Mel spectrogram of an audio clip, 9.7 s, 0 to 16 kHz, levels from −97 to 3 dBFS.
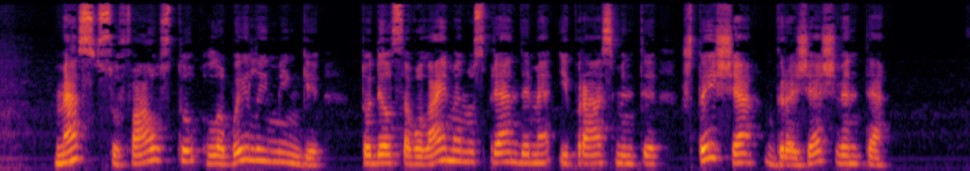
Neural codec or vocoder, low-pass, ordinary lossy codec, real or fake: none; 14.4 kHz; MP3, 64 kbps; real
